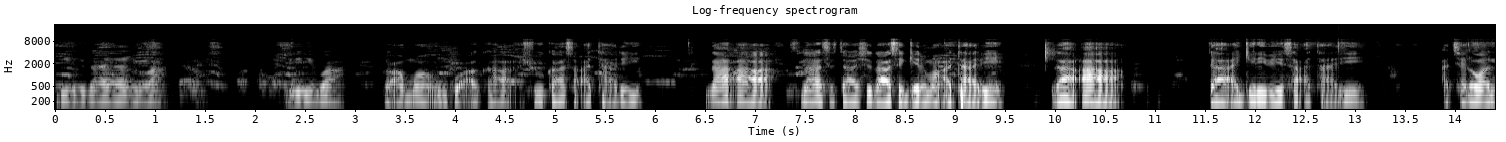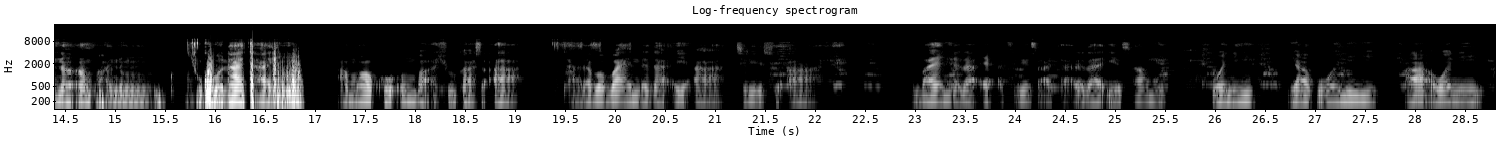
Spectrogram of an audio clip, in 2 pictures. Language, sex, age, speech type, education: Hausa, male, 60+, spontaneous, tertiary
